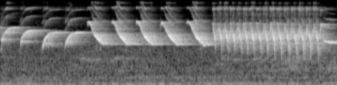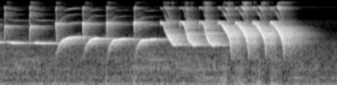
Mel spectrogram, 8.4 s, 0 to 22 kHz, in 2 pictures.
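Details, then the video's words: Loud, varied canary singing used as a lure so other canaries reply: rapid series of looping whistled notes, a dense rattling roll in the middle, then more swooping repeated syllables and a final burst of downward sweeps before fading. "PANCINGAN BURUNG KENARI 100% IKUT NYAUT"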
